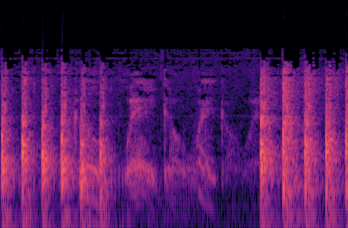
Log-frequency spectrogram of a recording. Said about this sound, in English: I'm just going to let him knock.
